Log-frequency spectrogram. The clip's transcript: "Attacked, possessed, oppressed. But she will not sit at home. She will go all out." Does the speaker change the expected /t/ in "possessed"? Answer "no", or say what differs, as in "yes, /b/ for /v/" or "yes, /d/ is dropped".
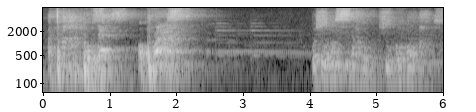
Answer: yes, /t/ is dropped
